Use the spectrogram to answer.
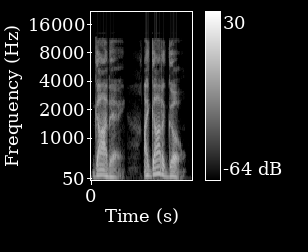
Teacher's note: The T sound changes. In American English, it becomes a flap T. It sounds like a soft D or R, gotta.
